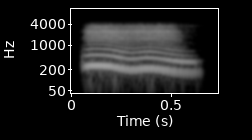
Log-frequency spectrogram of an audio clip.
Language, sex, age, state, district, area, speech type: Tamil, female, 30-45, Tamil Nadu, Tirupattur, rural, conversation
